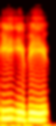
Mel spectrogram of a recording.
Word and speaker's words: Evey: he had in mind Mr FV pronounced ee-vie told the author's James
